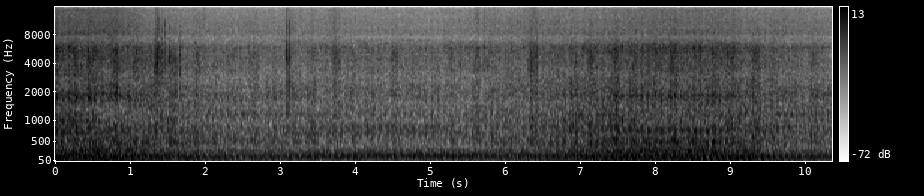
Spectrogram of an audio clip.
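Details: BMW GT 530d with N57 diesel idling: fast, fairly regular light rattle about three per second over the low rumble; owner suspects a loose timing chain, not confirmed.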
